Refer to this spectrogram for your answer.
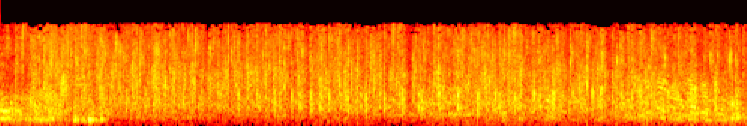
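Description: Warm, sustained applause from a large crowd welcoming Master Lu (卢台长): dense, crackling clapping that holds a steady, fairly loud level for the full ten seconds without fading.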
